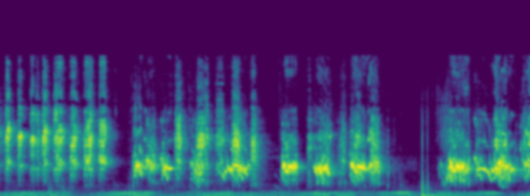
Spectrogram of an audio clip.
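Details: Singing lovebirds keep up fast, scratchy high chirps and squeaks in short pulsing bursts, while a soft low cooing repeats steadily underneath, broken once by a sharp click.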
